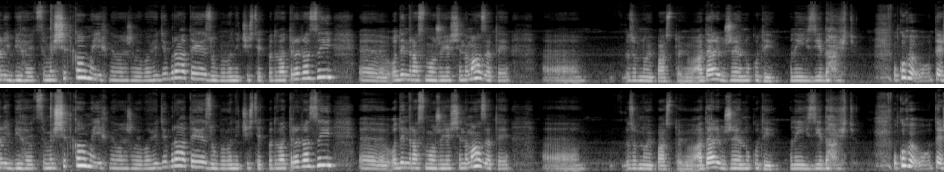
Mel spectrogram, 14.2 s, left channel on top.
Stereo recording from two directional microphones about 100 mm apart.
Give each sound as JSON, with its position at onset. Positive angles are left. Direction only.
{"t": 0.0, "sound": "a woman's voice", "side_deg": -20}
